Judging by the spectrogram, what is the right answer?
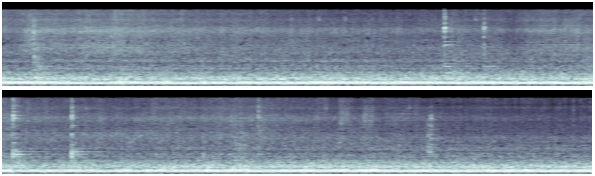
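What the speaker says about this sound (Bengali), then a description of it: "সমস্ত মশলাকে একসাথে কষিয়ে নেব ভালো করে" Spices with coriander powder frying and being stirred in an oil-filled pan, a steady close sizzle over a low hum throughout, with occasional sharp scrapes and clinks of the spoon against the pan.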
